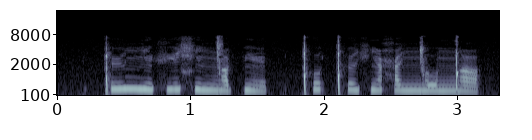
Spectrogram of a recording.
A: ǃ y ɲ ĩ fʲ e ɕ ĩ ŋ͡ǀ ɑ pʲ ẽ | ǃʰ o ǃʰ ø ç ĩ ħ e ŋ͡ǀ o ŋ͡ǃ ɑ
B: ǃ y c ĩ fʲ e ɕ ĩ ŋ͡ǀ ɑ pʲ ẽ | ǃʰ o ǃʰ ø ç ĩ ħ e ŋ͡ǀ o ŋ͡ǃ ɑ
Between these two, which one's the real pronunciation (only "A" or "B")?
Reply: A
